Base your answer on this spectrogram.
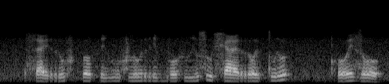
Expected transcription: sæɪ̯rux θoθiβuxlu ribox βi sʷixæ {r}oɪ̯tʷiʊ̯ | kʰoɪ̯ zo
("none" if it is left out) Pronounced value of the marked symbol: r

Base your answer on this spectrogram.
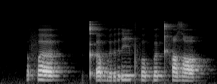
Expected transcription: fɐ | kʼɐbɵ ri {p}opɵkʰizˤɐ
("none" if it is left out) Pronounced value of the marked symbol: pʰ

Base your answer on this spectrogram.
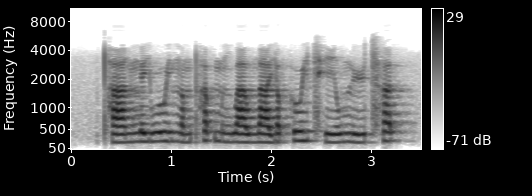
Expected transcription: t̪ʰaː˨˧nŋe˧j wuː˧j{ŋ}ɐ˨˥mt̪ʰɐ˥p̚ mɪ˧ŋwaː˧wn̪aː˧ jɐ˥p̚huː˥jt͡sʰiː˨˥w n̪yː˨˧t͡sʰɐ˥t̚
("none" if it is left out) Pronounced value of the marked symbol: ŋ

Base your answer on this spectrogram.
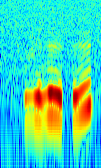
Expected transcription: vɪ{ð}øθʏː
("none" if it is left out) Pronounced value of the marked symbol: ð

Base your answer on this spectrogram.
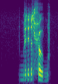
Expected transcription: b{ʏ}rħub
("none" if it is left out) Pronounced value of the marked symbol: ʏ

